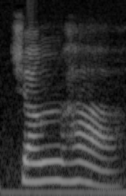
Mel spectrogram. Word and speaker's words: Zheng He: Zheng He.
